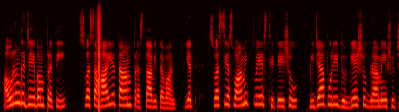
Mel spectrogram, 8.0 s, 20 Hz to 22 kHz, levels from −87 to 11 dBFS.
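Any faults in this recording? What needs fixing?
A wireless microphone noise hit occurs from 1.88 to 2.07 s, a burst of static lasting about 0.19 s. The FM radio link faded as reflected signals cancelled at the receiver, letting receiver hiss rise over the audio. On a spectrogram it shows as a short vertical band of broadband noise across the full frequency range; the waveform shows a sudden noisy thickening. Prevent it by using diversity receivers with clear line-of-sight antenna placement.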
